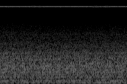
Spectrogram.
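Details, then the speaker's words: ColecoVision console, TV audio after reset: steady even hiss with no rhythm or mechanical beat, noise coming through the TV sound. "Boy, there's some horrible noise. I guess that's what we're talking about, is that noise."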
